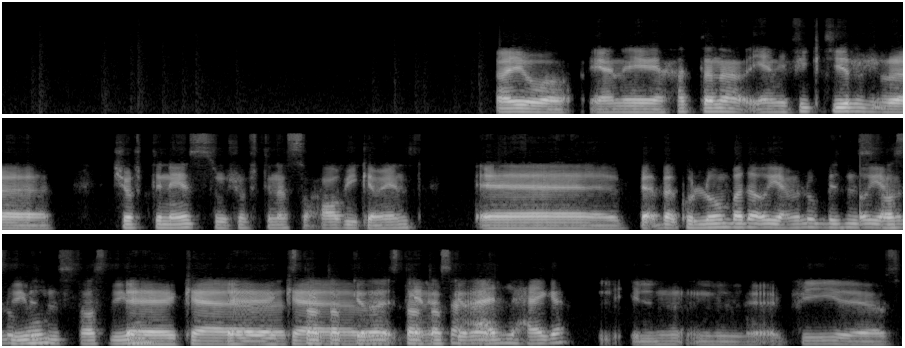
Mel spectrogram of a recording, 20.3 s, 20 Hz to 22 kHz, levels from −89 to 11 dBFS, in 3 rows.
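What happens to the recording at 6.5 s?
At 6.52 to 6.6 s a brief echo leak appears: a faint, delayed copy of the speech, trailing it by 279 ms and sitting well below it, roughly 15 dB down. The likely cause is a far-end loudspeaker whose echo canceller let part of the microphone pickup slip back into the call. Unlike room reverberation, which smears continuously, this is a discrete repeat at a fixed lag, heard only as a short scrap.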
